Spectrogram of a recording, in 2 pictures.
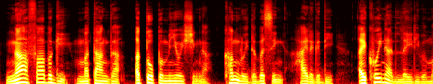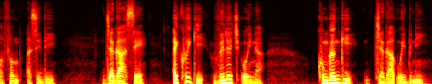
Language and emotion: Manipuri, neutral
